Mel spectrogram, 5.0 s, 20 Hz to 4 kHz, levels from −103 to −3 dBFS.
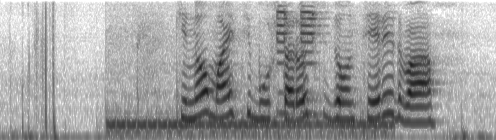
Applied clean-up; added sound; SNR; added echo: none; Vehicle horn, car horn, honking; 7 dB; none.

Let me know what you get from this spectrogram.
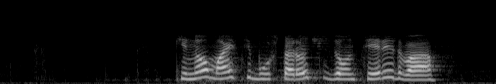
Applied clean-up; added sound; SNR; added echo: neural separator model SepFormer DNS4.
